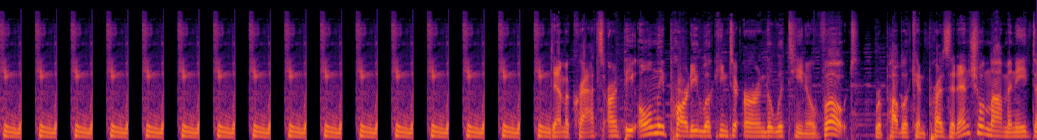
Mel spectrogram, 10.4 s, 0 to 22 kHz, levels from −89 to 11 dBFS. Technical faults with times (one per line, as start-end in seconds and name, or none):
0.00-5.51 stutter with silent gaps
